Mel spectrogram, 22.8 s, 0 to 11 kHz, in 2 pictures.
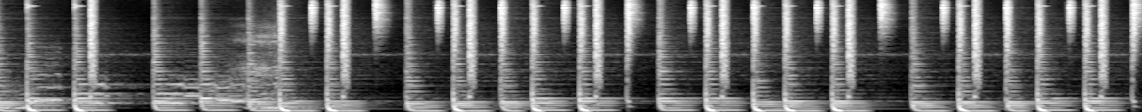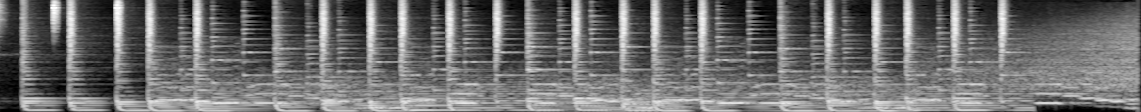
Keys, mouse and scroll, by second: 1.7 click, 3.2-3.9 scroll down 2, 4.2-4.7 scroll down 1, 5.0 click, 5.4-7.1 scroll down 1, 7.2-10.3 scroll down 1, 12.3-13.0 scroll down 1, 13.0-13.3 scroll up 1, 14.2 click, 14.6 click, 15.6-16.2 scroll down 1, 16.8 click, 17.2 scroll down 2, 17.5 middle click, 18.0-18.4 scroll up 2, 18.4 middle click, 19.8 click, 20.2 click, 20.5 click, 21.2 click, 21.5 drag, 21.8 drag, 22.1 click, 22.4 click, 22.7 drag.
